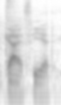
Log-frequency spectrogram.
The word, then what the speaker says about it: Guy Fieri: He told me that's how he pronounces his last name. I know he was born Guy Fieri, but now he pronounces it Guy Fieri.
